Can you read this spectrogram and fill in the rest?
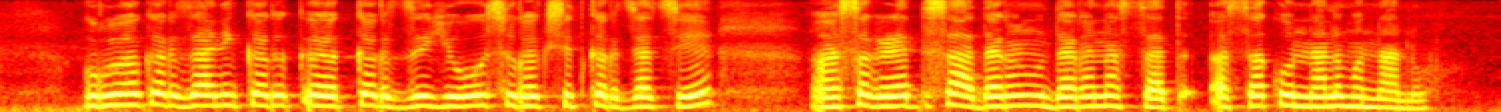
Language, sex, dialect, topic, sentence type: Marathi, female, Southern Konkan, banking, statement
